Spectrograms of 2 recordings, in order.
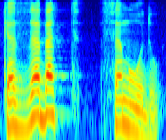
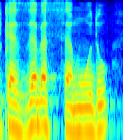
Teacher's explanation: التاء إذا جاء بعدها ثاء هنا لابد من بيانها وإظهارها، ولا ندغمها · Shown in: first take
